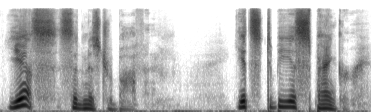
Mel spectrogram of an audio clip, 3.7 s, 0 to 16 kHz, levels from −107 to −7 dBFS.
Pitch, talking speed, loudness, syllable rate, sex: 140 Hz, 145 wpm, -21 LUFS, 4.2 syllables/s, male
